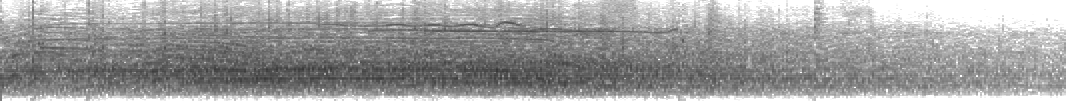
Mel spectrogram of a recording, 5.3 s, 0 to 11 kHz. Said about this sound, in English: So on the count of three, I need y'all to do something crazy. You ready, Coachella? 1, 2, 3, scream!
